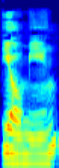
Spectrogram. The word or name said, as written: you3ming2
